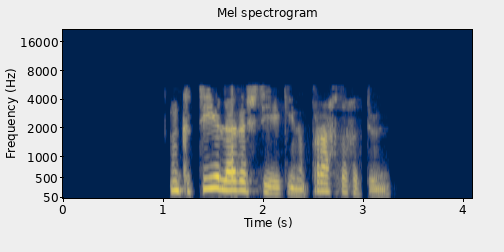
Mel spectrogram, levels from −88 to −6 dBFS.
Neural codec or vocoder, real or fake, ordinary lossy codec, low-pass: vocoder, 44.1 kHz, 128 mel bands every 512 samples, BigVGAN v2; fake; AAC, 32 kbps; 5.4 kHz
